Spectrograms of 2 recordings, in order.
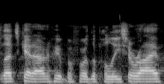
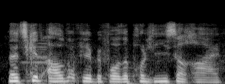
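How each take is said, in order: First: It is said in his plain, normal voice. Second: It imitates the game character's awkward voice.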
